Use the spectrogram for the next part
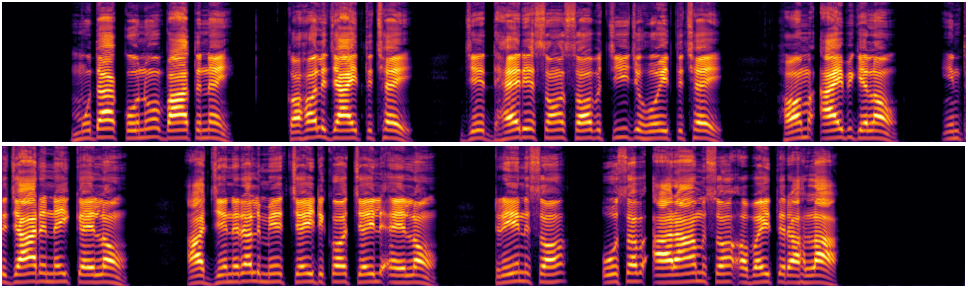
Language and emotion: Maithili, neutral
